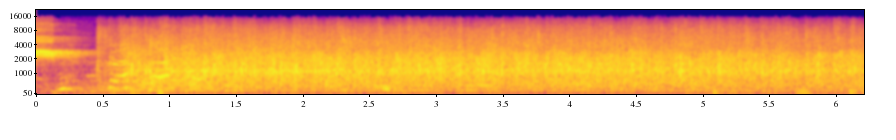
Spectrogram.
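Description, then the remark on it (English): A short, shrill whistle blast, blown to end the round, cuts off right at the start, immediately followed by loud, sustained applause from an audience that continues steadily to the end. “You got a point for speaking when the whistle went.”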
